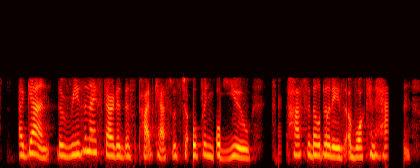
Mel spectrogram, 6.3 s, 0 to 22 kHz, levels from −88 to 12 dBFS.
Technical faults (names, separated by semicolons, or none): packet loss with pitch repetition; chunks out of order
